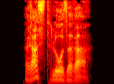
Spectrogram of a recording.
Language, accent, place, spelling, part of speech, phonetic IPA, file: German, Germany, Berlin, rastloserer, adjective, [ˈʁastˌloːzəʁɐ], De-rastloserer.ogg
- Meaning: inflection of rastlos: 1. strong/mixed nominative masculine singular comparative degree 2. strong genitive/dative feminine singular comparative degree 3. strong genitive plural comparative degree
